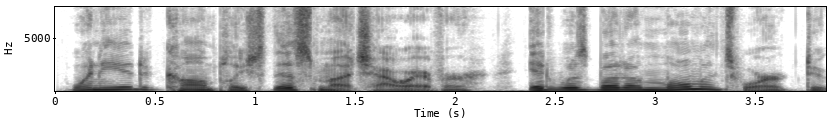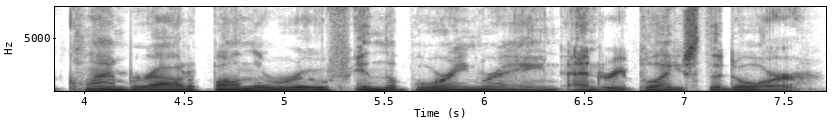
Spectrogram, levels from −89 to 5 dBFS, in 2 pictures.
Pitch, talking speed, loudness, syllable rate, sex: 130 Hz, 210 wpm, -17 LUFS, 5.2 syllables/s, male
